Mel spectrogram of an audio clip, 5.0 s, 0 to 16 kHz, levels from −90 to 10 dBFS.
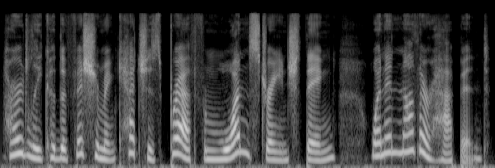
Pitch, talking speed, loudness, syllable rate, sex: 250 Hz, 170 wpm, -18 LUFS, 5.0 syllables/s, female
